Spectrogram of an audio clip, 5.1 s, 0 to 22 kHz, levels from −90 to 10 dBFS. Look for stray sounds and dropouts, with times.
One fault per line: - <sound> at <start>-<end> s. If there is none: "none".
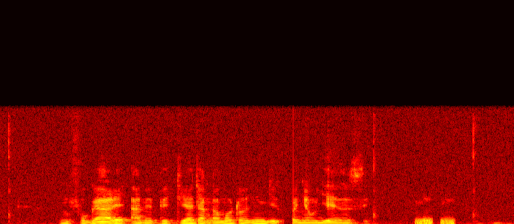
- dropout at 2.8-2.9 s
- laugh at 4.2-4.6 s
